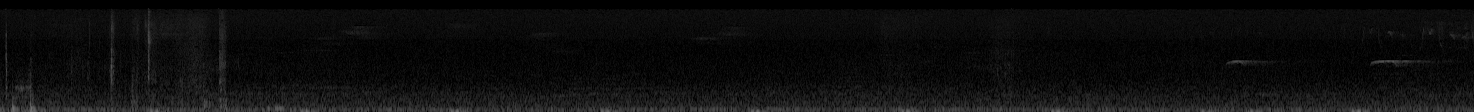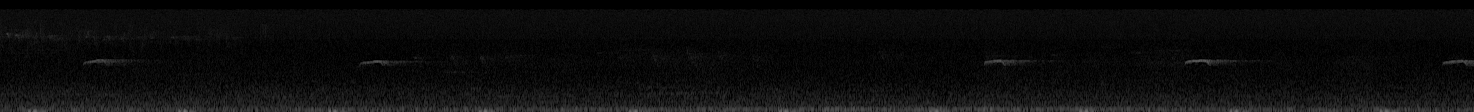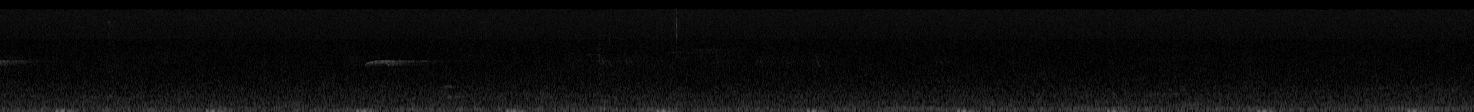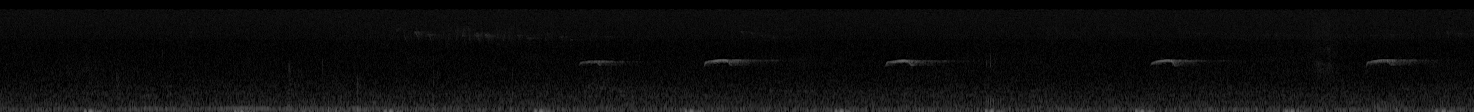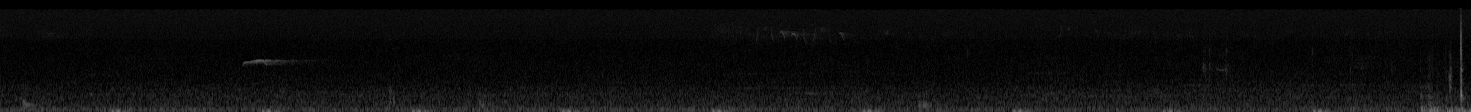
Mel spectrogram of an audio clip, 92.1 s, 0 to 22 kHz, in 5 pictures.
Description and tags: Quebrada La Vieja - Canto de aves entre el bosque
Grabación en la Quebrada La Vieja Bogotá -Colombia
Canto de aves en un bosque de eucaliptos a las 08:39 a.m.
Field recording from river La Vieja Bogotá - Colombia
Birdsong inside an eucalyptus forest at 08:39 a.m
bogota, field-recording, bird, ave, bosque, colombia, birdsong, eucalyptus, paisaje-sonoro, canto, forest, eucalipto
